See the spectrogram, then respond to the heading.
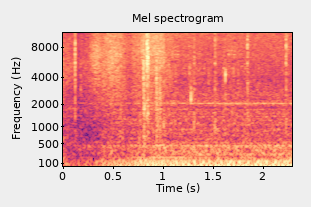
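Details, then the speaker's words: Salvage-auction vehicle with a failed power door, started without a jump on a cold day (about 46°F). Engine settles into a steady, even low rumble with no knocks; no warning lights, running smooth before putting it in gear. "running smooth let's put it in gear"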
